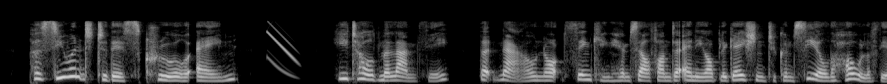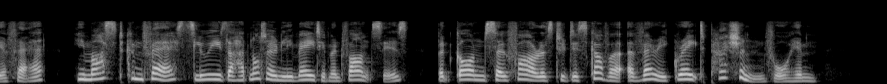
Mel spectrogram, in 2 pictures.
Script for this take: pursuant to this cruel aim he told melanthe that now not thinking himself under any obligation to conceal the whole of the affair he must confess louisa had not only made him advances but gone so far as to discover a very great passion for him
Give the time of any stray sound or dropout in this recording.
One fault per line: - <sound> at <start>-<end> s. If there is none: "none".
- chirp at 2.7-3.0 s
